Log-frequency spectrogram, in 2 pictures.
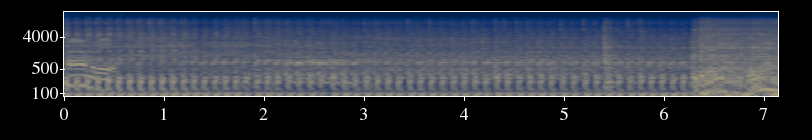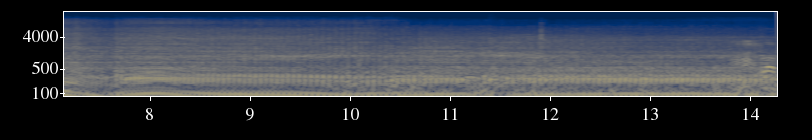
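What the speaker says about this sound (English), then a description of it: "Fires up like a Honda. Listen to that exhaust." Honda XR650L motorcycle engine idling with a steady, loud, rhythmic exhaust thump, then the revs rise into a rougher, louder roar partway through that holds to the end.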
